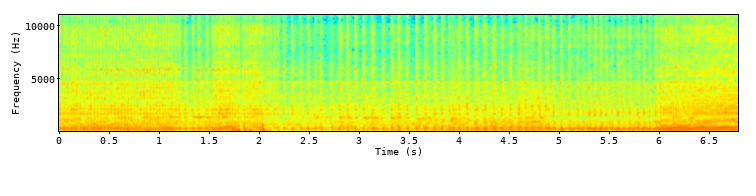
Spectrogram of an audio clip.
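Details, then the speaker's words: 1976 Puch Maxi two-stroke moped under restoration, run in a shed with choke on and baffled exhaust: crisp, rapid popping at a steady fast rate that holds even after a quick blip, with no stumbling; running healthy. "give it a choke as you can see it's running quite well now the back wind is baffled see it"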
